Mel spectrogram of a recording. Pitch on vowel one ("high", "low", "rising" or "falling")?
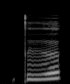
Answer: rising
